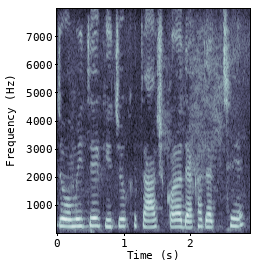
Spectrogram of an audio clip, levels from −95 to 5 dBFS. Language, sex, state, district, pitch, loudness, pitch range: Bengali, female, West Bengal, Alipurduar, 255 Hz, -14 LUFS, 230-260 Hz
